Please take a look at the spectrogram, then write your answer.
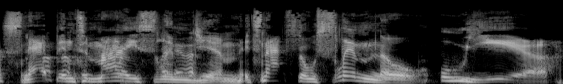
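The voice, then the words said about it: Gravelly wrestler voice impression. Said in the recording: “Macho Man ... that's a damn good impression ... It's serviceable”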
